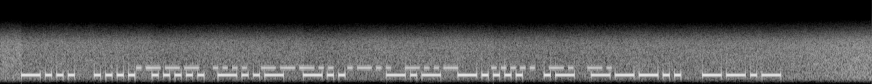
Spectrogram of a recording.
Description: Morse code, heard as two keyed tones, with radio static. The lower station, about 21 wpm, 440 Hz: BH5XD K6A8Q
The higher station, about 25 wpm, 780 Hz: JH8LX 5NN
